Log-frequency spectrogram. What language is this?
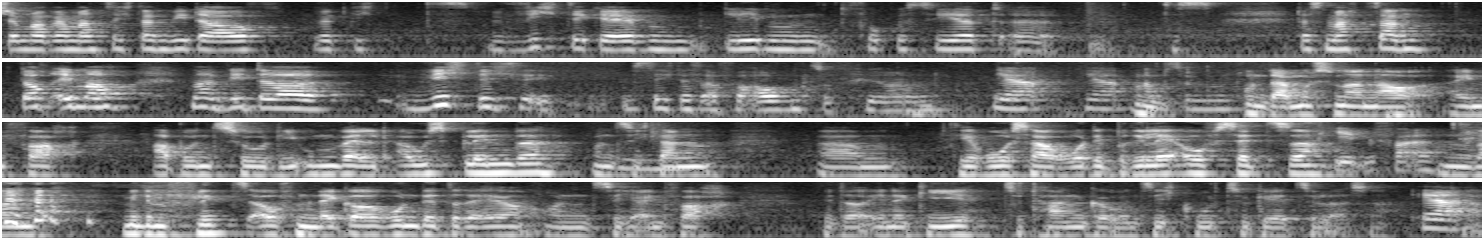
German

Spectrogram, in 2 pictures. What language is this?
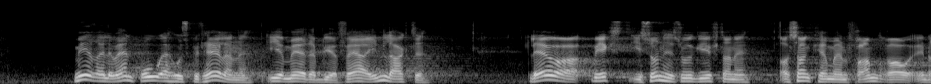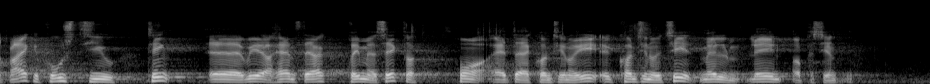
Danish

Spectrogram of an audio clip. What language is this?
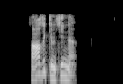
Kabyle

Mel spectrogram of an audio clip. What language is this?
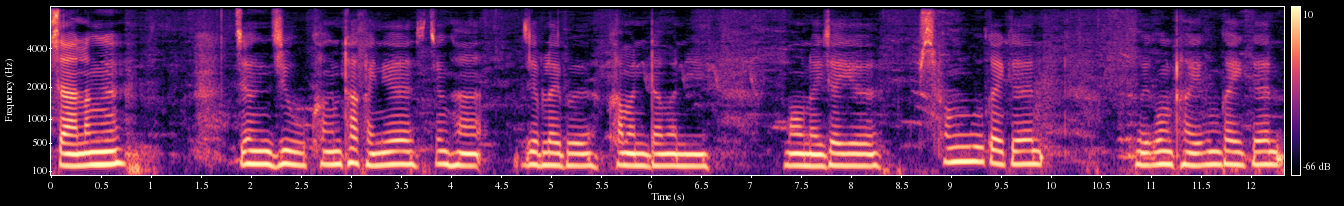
Bodo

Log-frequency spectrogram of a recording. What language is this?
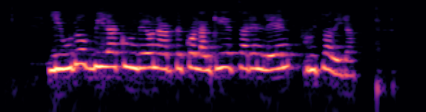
Basque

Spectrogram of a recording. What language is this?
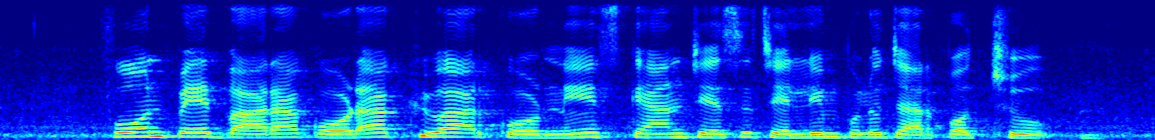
Telugu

